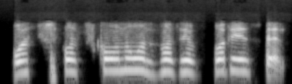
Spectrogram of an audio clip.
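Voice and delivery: high, fast, frantic questions; frantic mother. Retold or imitated. Mother demanding answers from frightened boys, high and frantic. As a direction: press the boys for answers in a panic. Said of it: "And I'm like".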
